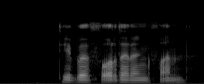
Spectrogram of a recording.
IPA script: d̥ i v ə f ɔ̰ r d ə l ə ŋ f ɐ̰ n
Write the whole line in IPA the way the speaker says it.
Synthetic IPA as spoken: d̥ i b ə f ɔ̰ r d ə ɾ ə ŋ f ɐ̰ n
